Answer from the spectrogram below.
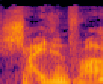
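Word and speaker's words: Schadenfreude: Scheidenfrage.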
